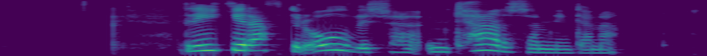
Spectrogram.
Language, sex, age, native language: Icelandic, female, 13, Icelandic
